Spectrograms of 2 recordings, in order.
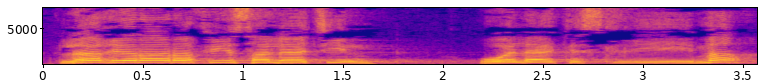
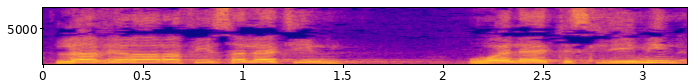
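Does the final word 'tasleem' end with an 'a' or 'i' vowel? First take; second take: a; i. First: The last word ends with an 'a' vowel. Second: The last word ends with an 'i' vowel. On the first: One should not greet anyone during prayer. "أي لا غرار في صلاة ولا تسليم في صلاة" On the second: There should be no shortfall in returning a greeting. "أي لا غرار في صلاة ولا غرار في تسليم"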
